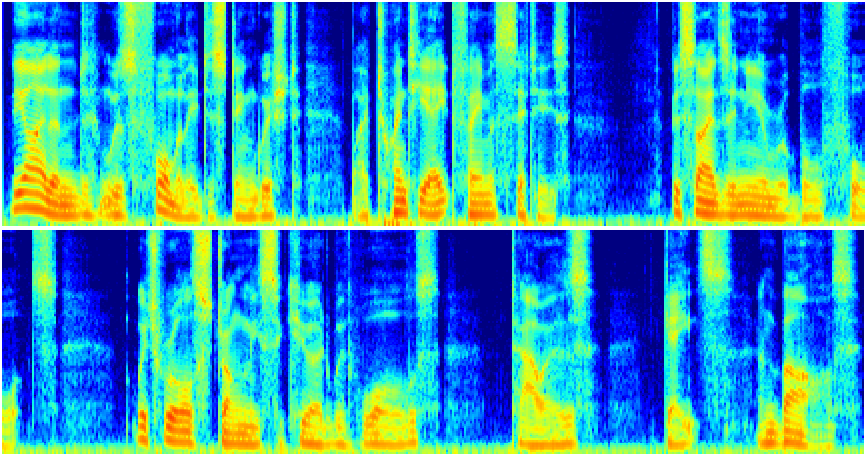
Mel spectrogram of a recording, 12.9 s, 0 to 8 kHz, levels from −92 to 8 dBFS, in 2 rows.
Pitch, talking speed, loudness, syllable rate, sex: 95 Hz, 110 wpm, -18 LUFS, 4.5 syllables/s, male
